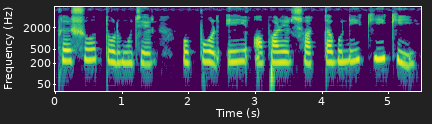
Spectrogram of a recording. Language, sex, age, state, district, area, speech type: Bengali, female, 60+, West Bengal, Purba Bardhaman, urban, read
